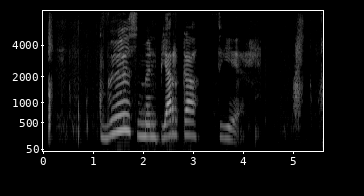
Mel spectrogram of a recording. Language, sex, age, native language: Icelandic, female, 10, Icelandic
